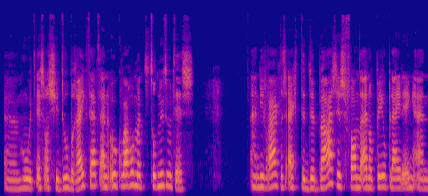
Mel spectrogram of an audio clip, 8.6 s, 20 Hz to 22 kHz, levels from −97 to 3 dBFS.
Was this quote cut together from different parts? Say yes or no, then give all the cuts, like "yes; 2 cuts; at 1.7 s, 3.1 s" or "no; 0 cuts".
yes; 3 cuts; at 3.4 s, 4.6 s, 5.6 s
